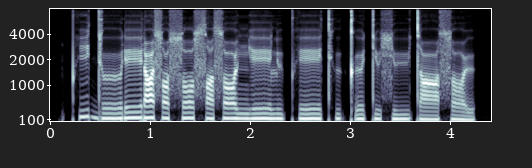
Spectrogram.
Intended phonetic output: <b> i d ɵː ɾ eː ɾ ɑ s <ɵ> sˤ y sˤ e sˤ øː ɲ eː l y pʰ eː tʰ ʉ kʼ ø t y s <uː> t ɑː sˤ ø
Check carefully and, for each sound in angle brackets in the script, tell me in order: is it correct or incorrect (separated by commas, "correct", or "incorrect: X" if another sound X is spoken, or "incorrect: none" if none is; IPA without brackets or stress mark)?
incorrect: pʰ, correct, incorrect: yː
